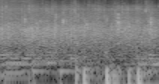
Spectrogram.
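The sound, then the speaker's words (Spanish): Church audience clapping their hands, a dense, steady wash of many hands with a few louder low thumps in the second half. “Everybody claps. Todos aplauden. Everybody clap your hands. Todos aplauden sus manos.”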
